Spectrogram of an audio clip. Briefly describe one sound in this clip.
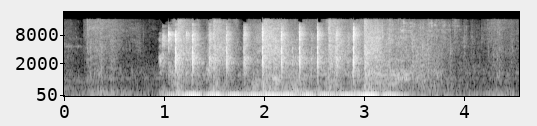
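Slashing and clashing combat sound effects play in quick bursts.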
